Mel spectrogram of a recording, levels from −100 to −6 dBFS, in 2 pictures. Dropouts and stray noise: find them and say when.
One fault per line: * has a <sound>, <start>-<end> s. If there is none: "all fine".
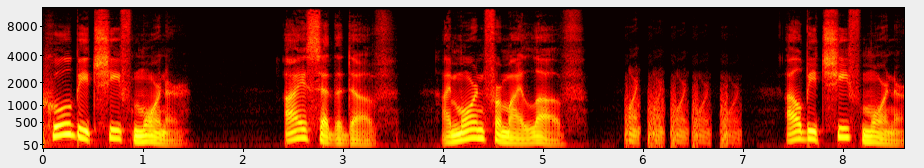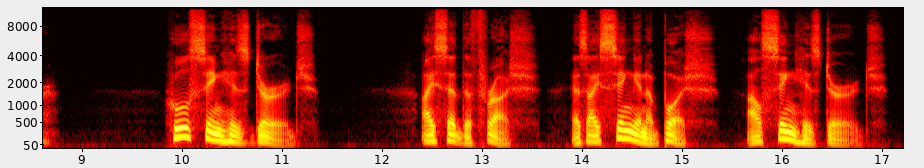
* has a laugh, 5.8-7.0 s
